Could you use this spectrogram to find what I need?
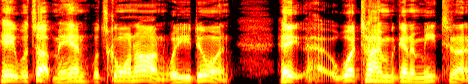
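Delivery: mock, very high, chipper and bubbly voice. Recalling a man who came over mid-game chatting; imitating a chipper, bubbly friend. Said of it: "is just kind of like all chippy".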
